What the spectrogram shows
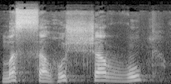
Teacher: را پر پیش ہے، را کو پر کر کے پڑھیں گے، مشدد ہے، جماؤ کے ساتھ پڑھا جائے گا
